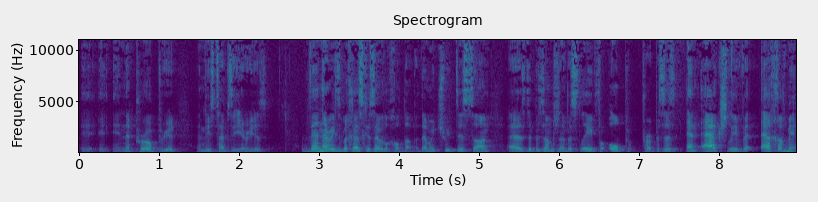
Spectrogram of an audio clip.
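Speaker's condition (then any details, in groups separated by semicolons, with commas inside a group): No condition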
